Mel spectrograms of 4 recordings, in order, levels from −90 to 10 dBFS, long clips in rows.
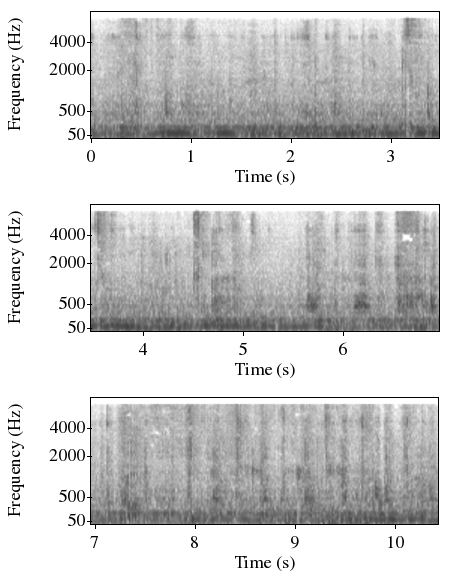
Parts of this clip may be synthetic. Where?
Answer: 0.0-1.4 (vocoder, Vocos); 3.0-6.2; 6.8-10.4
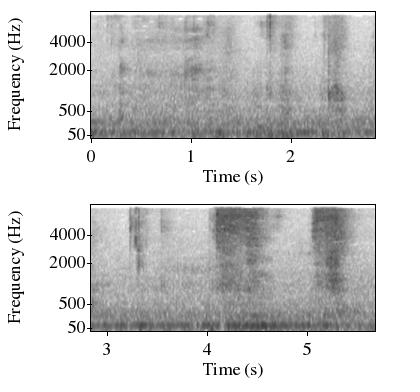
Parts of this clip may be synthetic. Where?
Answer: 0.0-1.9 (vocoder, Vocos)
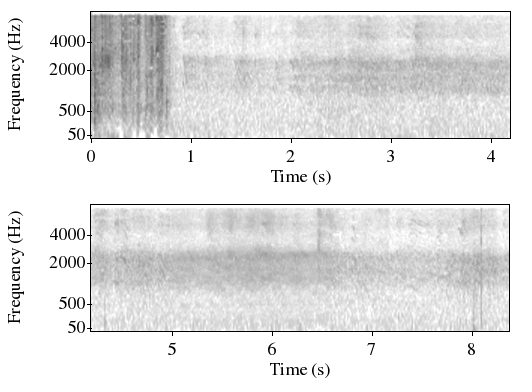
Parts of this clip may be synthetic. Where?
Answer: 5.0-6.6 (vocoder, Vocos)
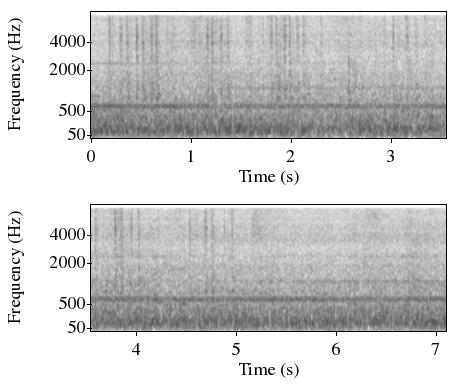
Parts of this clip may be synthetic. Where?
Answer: 0.8-7.1 (vocoder, Vocos)

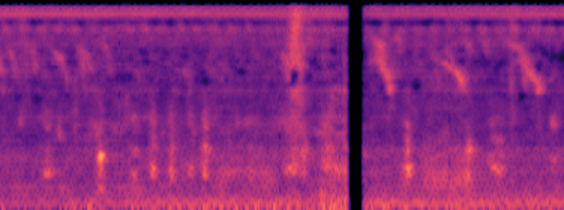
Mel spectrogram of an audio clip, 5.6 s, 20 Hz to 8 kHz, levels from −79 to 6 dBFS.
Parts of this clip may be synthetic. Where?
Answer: 0.0-5.6 (vocoder, Vocos)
